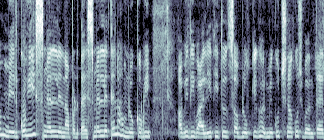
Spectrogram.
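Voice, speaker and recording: A woman teacher with an Indian accent explaining a textbook story to children, reading English lines slowly and then explaining them in Hindi. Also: sits high, mellow, rough recording. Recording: faint background noise.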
